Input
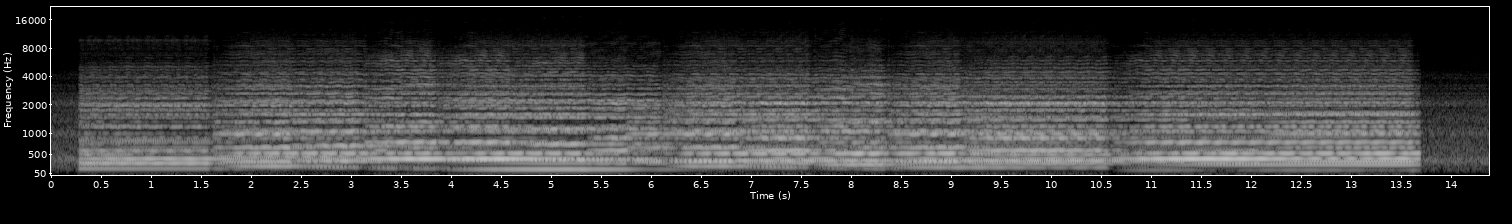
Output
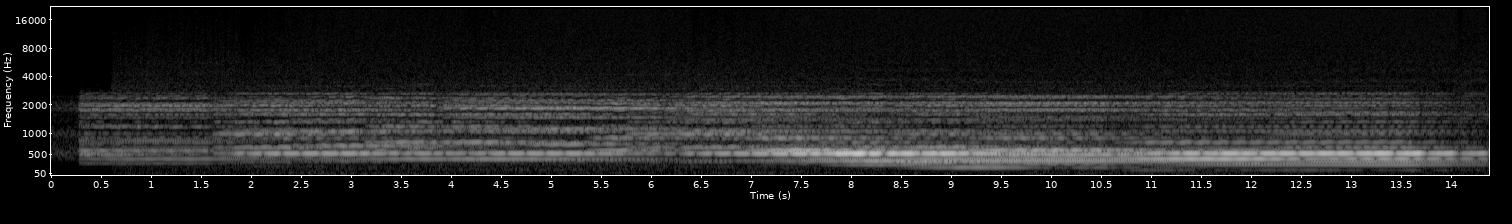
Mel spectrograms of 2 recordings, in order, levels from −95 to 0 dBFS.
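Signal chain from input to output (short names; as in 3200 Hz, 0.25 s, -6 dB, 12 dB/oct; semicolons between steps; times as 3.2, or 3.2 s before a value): vocal tract filter e; outdoor echo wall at 57 m, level -27 dB; high-pass sweep 1000 Hz -> 83 Hz, 6.9–10.42; lo-fi delay 0.324 s, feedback 55%, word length 10-bit, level -6.5 dB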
